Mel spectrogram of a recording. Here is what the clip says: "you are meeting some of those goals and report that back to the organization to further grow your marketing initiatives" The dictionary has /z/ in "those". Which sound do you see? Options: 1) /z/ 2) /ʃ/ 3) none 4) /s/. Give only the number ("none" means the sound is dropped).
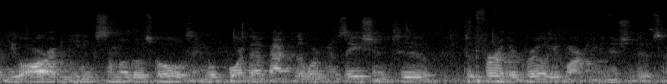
1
